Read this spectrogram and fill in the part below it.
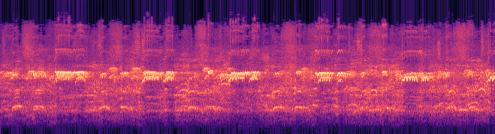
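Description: A large crowd of men chants and shouts rhythmically in unison.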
